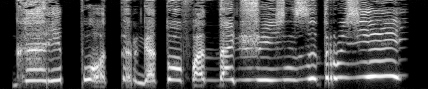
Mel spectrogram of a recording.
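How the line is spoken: Self-abasing exclamation. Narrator (Russian): воскликнул домовик, сознавая собственное ничтожество

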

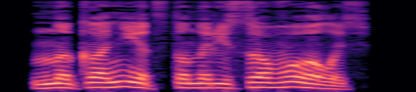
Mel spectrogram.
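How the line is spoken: Displeased grumble. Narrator (Russian): недовольно проворчал Глеб

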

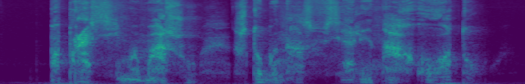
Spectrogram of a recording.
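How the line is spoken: Whispered. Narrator (Russian): сказала Катенька шепотом

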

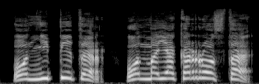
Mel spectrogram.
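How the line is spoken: Yelling. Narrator (Russian): завопил Рон

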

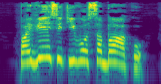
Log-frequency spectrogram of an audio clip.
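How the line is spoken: Shout. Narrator (Russian): крикнул кто-то

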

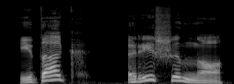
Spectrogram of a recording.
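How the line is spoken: Cheerful. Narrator (Russian): весело сказал Метки

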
